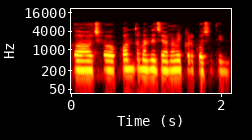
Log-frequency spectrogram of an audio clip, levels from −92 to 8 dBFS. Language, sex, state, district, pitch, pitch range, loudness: Telugu, female, Andhra Pradesh, Visakhapatnam, 215 Hz, 210-225 Hz, -21 LUFS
